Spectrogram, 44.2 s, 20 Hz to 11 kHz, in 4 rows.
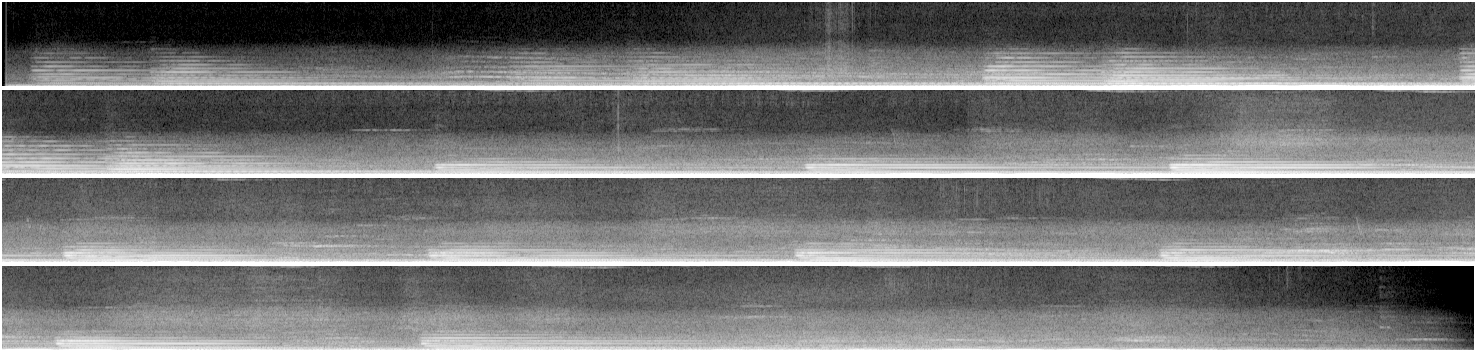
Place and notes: At the church of Diekirch listening to the evening bells on a windy summer evening mixed with the sonor sound of traffic from the streets nearby.
international village scapes - topographic field recordings and social ambiences
Luxembourg, 8 August 2011, ~20:00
